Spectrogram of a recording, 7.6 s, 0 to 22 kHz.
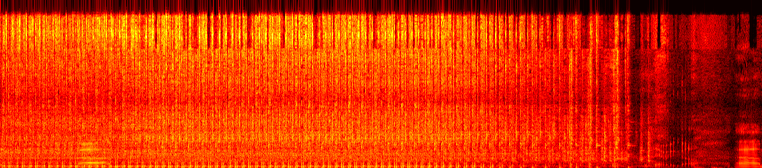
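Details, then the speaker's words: Snapper 8 hp 26-inch snowblower, warm and tuned, old used carburetor running about 90–95 percent: an even, regular putter at a steady fast idle with no misses or knocks, winding down cleanly at shutdown; normal running. "so it's a used carburetor right it's old not running a hundred percent let's say it's running like 95 90 90 to 95 which is fine"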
